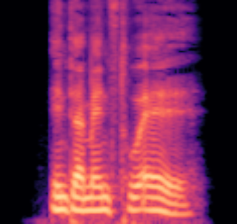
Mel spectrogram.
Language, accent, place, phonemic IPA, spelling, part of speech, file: German, Germany, Berlin, /ɪntɐmɛnstʁuˈɛl/, intermenstruell, adjective, De-intermenstruell.ogg
- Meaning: intermenstrual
